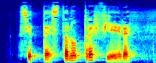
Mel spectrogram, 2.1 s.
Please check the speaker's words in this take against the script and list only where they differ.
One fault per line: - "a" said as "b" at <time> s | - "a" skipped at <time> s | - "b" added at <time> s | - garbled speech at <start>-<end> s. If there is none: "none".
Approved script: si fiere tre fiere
- "fiere" said as "attestano" at 0.4 s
